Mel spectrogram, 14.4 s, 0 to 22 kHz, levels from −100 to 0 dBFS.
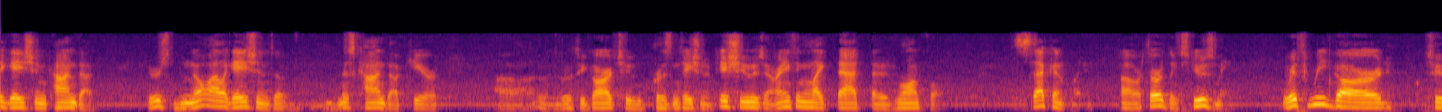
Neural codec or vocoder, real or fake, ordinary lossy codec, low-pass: codec, 16 kHz, 4 kbps, FunCodec, trained on LibriTTS, 50 frames a second; fake; AAC, 32 kbps; 7.2 kHz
